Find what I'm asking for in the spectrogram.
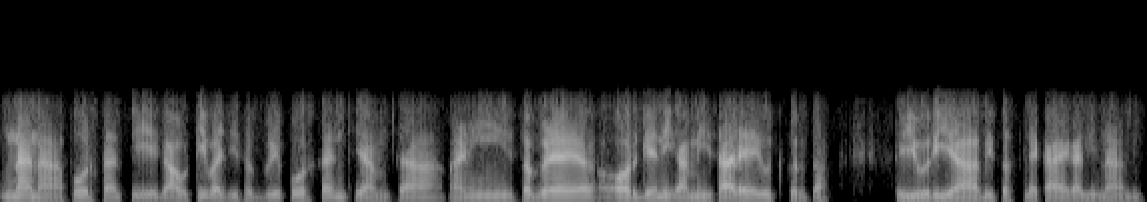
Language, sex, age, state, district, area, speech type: Goan Konkani, male, 30-45, Goa, Bardez, rural, conversation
